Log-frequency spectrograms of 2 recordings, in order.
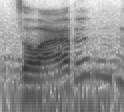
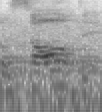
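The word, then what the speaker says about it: Xaldin: Um Zeladdin. Is that how you pronounce it? From Kingdom Hearts 2. Oh, Zalden. Zalden. My bad.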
